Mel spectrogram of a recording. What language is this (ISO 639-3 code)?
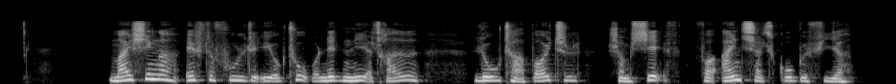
dan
